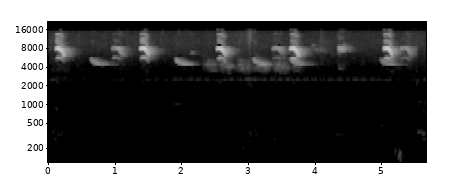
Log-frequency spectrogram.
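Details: Willow tit everyday calls, with some Coal tit and Varied tit voices mixed in: thin, very high sharp notes repeated about once a second, alternating with lower, slightly down-slurred drawn-out whistles, over a quiet rural background.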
